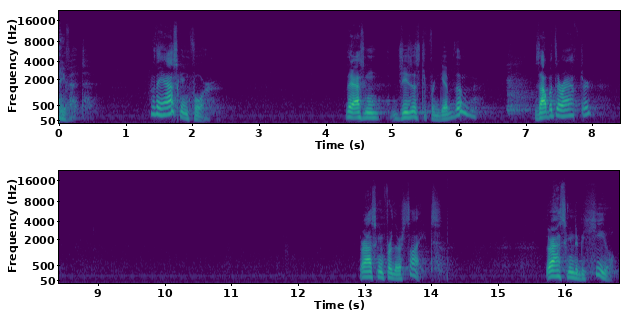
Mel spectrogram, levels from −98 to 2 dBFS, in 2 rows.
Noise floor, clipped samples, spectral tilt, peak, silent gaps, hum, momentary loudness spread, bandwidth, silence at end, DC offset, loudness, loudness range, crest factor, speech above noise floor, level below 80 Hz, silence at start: -84 dBFS; under 0.1%; -6.5 dB/octave; -18 dBFS; none; 60 Hz at -85 dBFS; 19 LU; 16 kHz; 0.1 s; under 0.1%; -41 LUFS; 5 LU; 26 dB; 44 dB; -88 dBFS; 0 s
